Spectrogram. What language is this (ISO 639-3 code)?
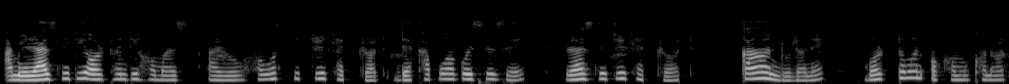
asm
